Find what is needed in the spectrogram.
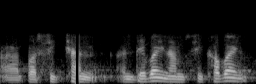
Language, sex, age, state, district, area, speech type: Maithili, male, 45-60, Bihar, Sitamarhi, rural, conversation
